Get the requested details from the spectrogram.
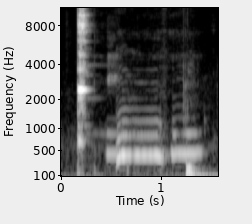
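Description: A single sharp clink of glasses touching in a toast, followed by a sustained, steady ringing tone and a soft low thump near the end.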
